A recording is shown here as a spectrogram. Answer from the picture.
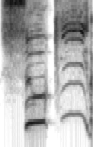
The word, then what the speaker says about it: Suki: No, it's Suki. Like the pronunciation of the way they did it in the sub, Suki desu ne.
